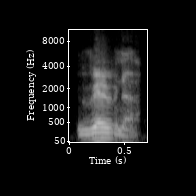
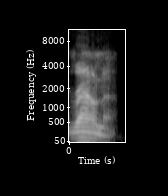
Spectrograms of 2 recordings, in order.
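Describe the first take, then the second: First: The name is said a posher-sounding way. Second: The name is said the plain local way. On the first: It tries to make the place sound grander. The speaker calls it wrong. "some people do call it Rona to try and give it some sort of" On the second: This is how locals say the name. The speaker calls it right. "we call it Rowner"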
